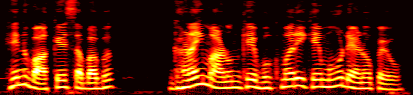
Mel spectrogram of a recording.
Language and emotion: Sindhi, neutral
